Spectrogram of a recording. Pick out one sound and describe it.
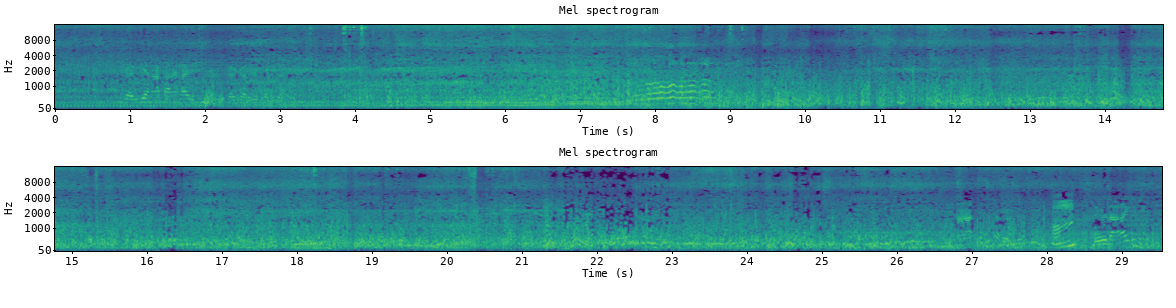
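A motorbike engine hums steadily while riding along a bumpy dirt road.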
